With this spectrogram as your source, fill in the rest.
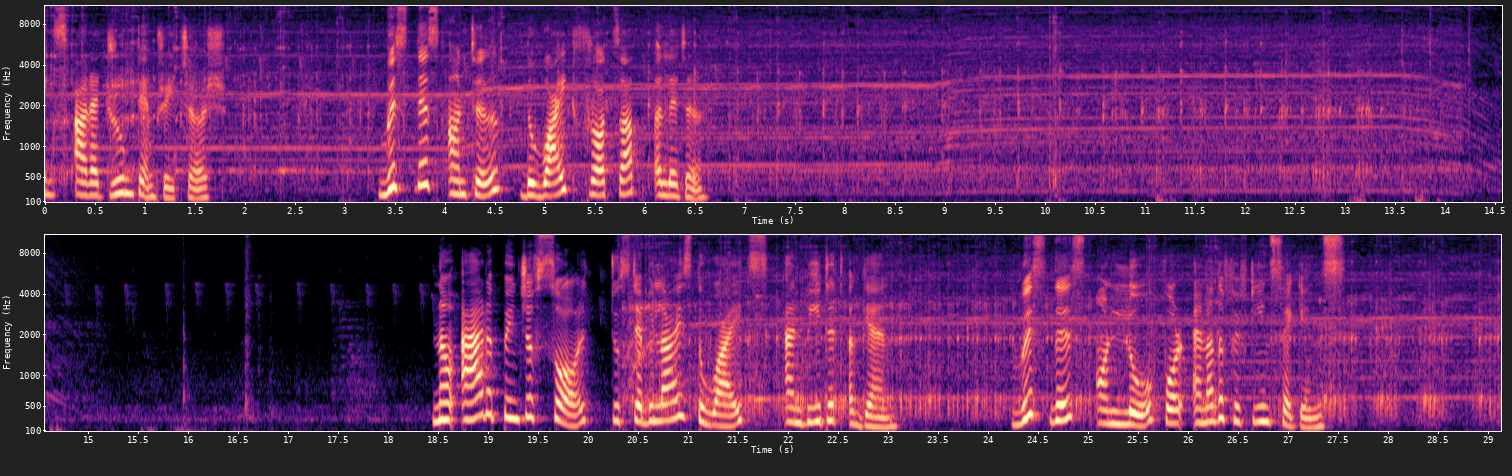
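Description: An electric hand mixer whirs steadily, stops, then starts again.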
